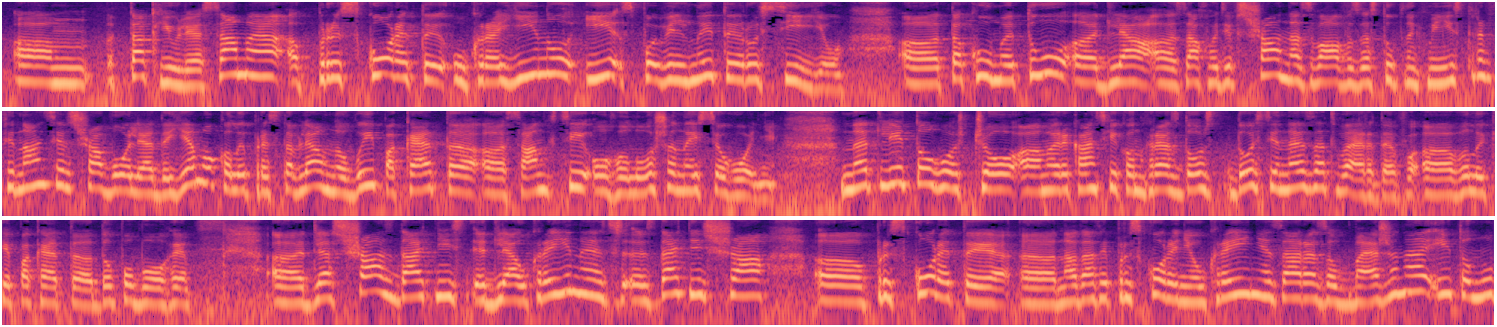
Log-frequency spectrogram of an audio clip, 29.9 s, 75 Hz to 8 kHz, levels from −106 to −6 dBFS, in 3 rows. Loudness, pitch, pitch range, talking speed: -24 LUFS, 245 Hz, 220-275 Hz, 110 wpm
